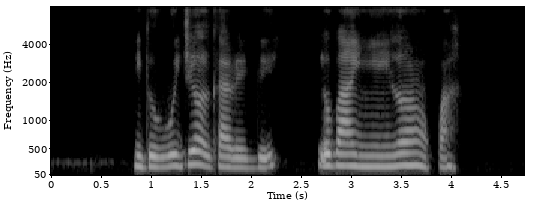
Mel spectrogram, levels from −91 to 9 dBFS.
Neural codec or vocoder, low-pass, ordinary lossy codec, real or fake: codec, 16 kHz, 2 kbps, X-Codec, HuBERT features, trained on general audio; none; none; fake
